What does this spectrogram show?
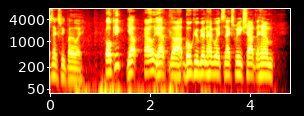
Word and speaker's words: Gohlke: Goki?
